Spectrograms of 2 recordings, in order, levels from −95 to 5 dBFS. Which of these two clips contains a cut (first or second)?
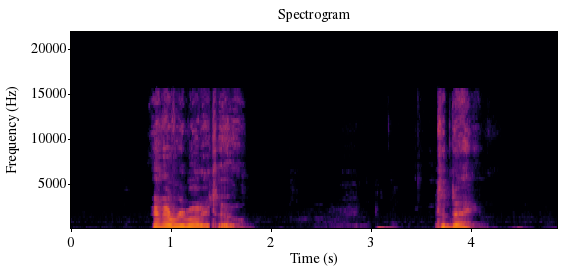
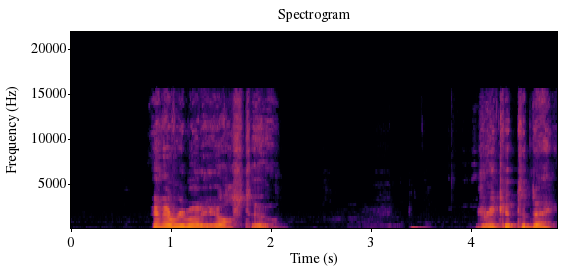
first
